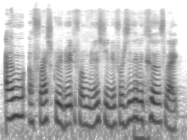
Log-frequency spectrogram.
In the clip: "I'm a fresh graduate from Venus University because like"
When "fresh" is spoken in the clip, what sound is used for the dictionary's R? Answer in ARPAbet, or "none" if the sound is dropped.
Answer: R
